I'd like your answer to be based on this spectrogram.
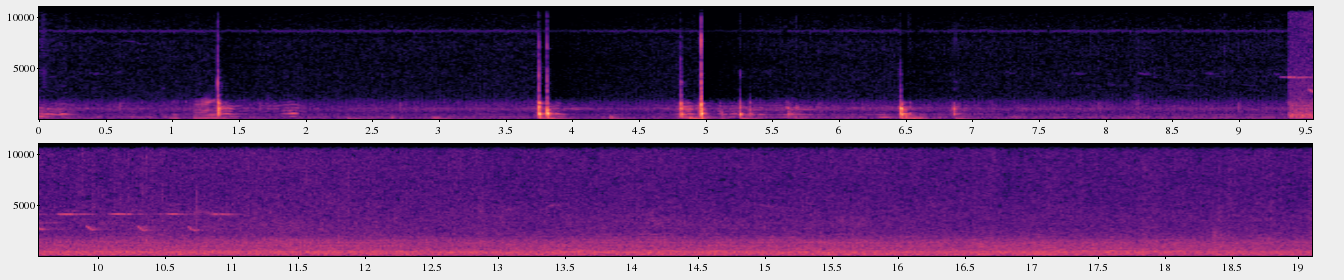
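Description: Steady, dense buzzing of many honeybees and drones at a hive fills the second half after scattered knocks and handling sounds, a continuous close hum with faint higher whines.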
